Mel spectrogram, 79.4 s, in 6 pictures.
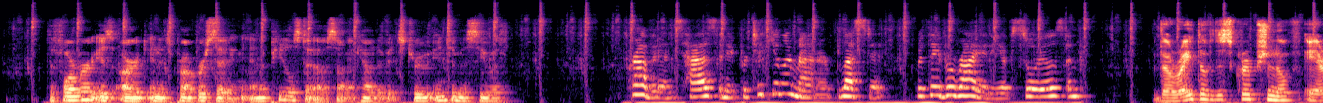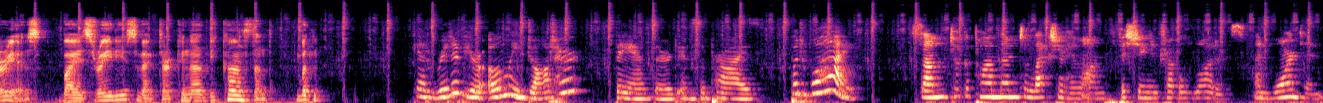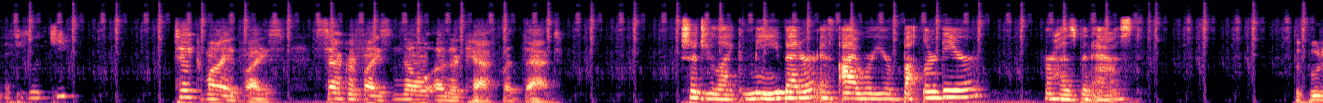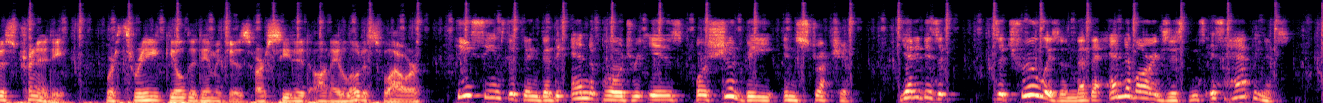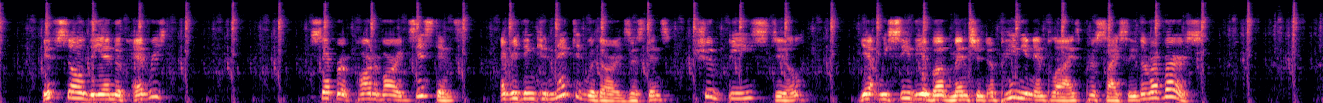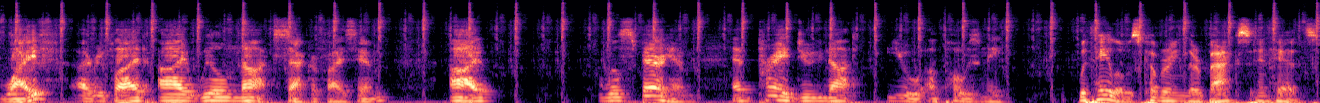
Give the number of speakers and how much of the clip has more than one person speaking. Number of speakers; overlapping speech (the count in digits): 9, no overlap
